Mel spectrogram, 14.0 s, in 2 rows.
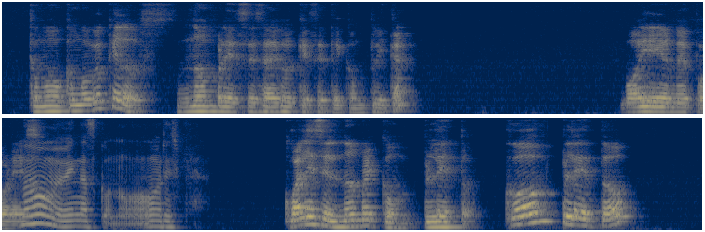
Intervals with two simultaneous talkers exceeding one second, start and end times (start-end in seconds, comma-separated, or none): none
